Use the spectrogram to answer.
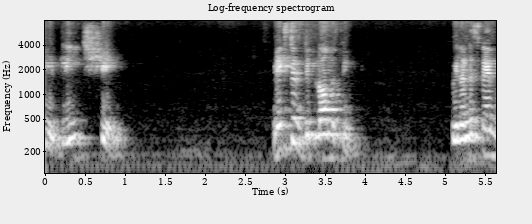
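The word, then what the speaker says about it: cliché: जैसे क्लीशे, ये वर्ड सुना है आपने? तो उसका जो आखिरी E है ना, it has that slant folio, so it's pronounced as A, क्लीशे.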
